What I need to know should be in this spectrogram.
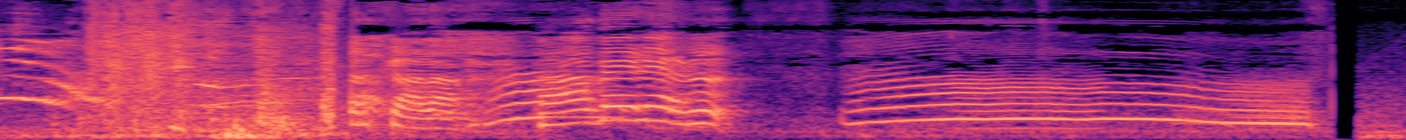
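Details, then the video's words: Domestic cat indoors giving long drawn-out meows, one wavering and falling, then a steady sustained wail of about two and a half seconds, with a person talking at the start. "Funny Cats"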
